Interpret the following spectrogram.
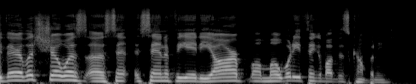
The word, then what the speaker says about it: Sanofi: is sanofi how do you say it paul sanofi sanofi what the heck yeah by the way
